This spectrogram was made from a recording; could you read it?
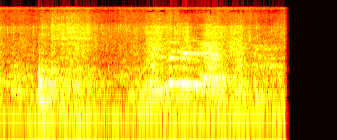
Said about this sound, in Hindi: अब हम इन तमाम चीज़ों को अच्छी तरह से मिक्स करेंगे।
